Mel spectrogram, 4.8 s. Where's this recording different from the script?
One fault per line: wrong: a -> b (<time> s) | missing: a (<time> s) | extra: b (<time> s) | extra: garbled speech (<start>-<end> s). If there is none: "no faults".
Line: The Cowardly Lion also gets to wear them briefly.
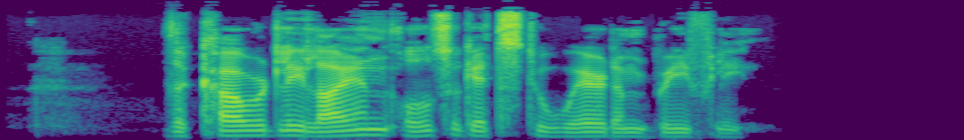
no faults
